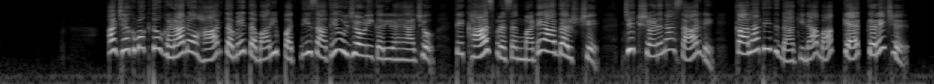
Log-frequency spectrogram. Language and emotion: Gujarati, happy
